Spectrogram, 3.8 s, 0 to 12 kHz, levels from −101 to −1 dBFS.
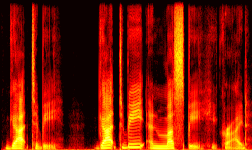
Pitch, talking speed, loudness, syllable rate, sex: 190 Hz, 160 wpm, -22 LUFS, 3.8 syllables/s, female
